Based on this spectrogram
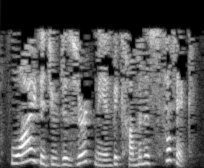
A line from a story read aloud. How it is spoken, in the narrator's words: she cried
